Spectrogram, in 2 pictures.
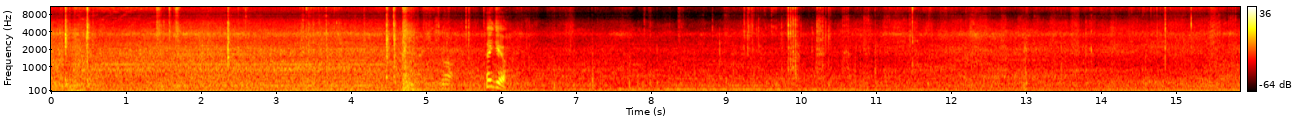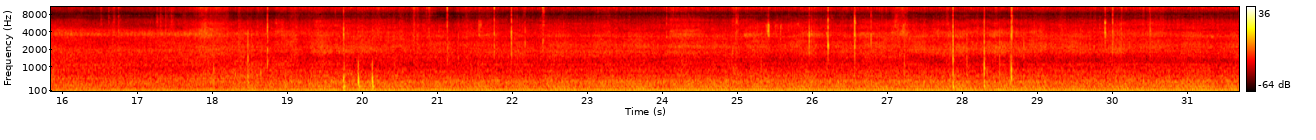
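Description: Heavy diesel truck engine idling steadily. A short squeal about six seconds in and a sharp click near ten seconds stand out over it.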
